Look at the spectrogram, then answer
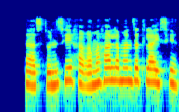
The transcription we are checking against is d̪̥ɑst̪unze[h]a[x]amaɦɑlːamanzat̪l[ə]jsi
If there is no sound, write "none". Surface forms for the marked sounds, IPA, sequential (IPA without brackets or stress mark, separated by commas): h, ɣ, ɑ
